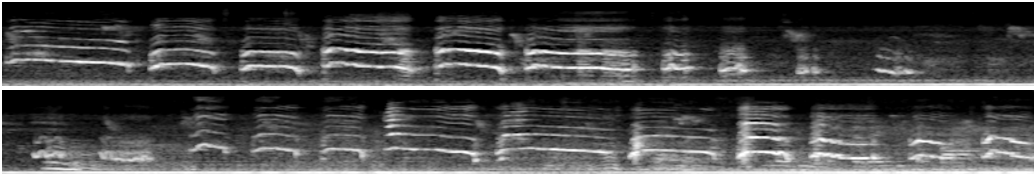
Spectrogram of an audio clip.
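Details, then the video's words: Puppies crying in a steady run of arching, harmonic whines, briefly pausing midway, then resuming over a constant low mechanical hum. "Puppies crying"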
